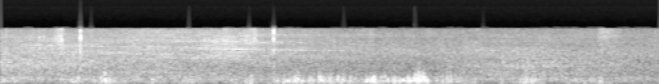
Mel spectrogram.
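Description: Steady outdoor traffic noise from the street, with a louder low rumble swelling about three to four seconds in.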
